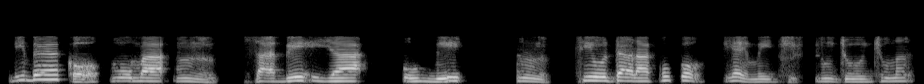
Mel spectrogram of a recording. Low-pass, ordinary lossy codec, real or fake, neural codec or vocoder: 3.6 kHz; AAC, 32 kbps; fake; codec, 24 kHz, 0.9 kbps, WavTokenizer, medium music audio release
